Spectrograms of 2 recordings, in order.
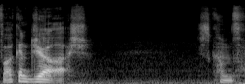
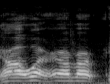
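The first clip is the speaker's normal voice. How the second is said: higher, blustering mumble; mocking heckler imitation; 6 semitones higher than usual. Comic imitating heckler going off, mocking. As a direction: mimic a heckler sputtering nonsense.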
